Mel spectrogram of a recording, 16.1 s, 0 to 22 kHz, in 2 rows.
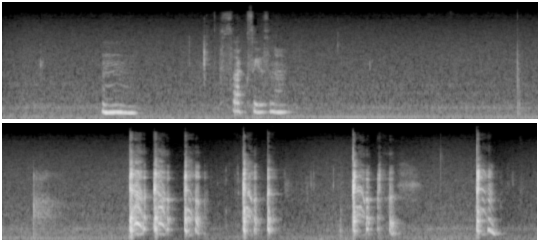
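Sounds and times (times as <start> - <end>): woman coughing harshly: 10.0 - 12.2, 13.3 - 14.0, 15.2 - 15.6.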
